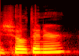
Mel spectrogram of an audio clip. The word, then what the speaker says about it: Schuldener: So at this time, I would like to make a motion to remove Ben Schuldener from the list of candidates.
